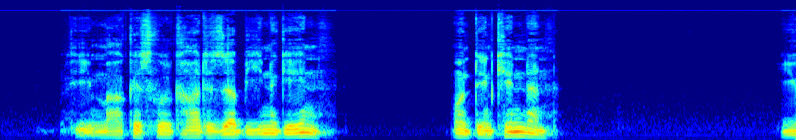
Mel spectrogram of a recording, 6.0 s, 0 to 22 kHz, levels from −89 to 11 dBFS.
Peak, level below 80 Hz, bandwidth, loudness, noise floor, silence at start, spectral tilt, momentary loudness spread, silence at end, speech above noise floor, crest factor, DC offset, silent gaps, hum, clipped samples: -10 dBFS; -70 dBFS; 17 kHz; -25 LUFS; -75 dBFS; 0.55 s; -5.5 dB/octave; 10 LU; 0 s; 52 dB; 18 dB; under 0.1%; none; none; under 0.1%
